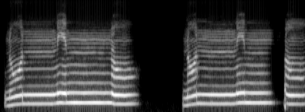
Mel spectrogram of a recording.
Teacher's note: Ketika dia harakatnya adalah tasydid maka dibaca ghunah ya dengung dua harakat tidak kurang dan tidak lebih.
